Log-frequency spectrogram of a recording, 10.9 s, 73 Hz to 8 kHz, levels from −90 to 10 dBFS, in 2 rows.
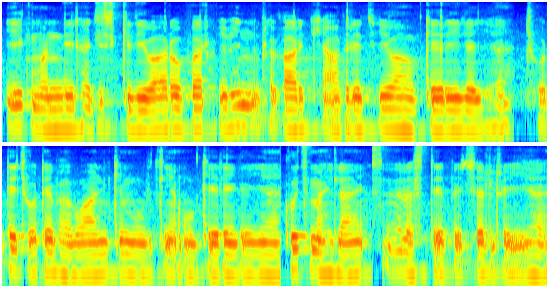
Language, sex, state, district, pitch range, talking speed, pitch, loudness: Hindi, male, Maharashtra, Dhule, 105-115 Hz, 155 wpm, 110 Hz, -18 LUFS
